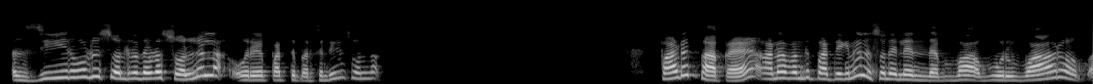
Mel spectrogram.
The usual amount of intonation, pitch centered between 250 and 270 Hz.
No: wide, 5.8 semitones; very high, 265 Hz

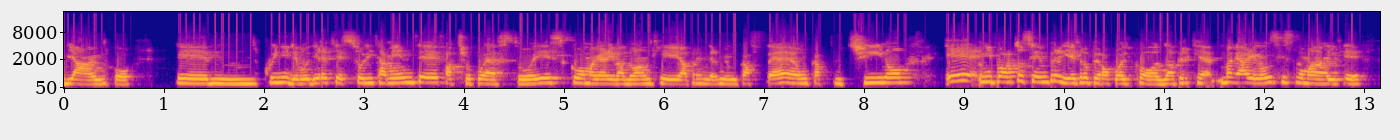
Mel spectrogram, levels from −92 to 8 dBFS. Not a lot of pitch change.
No: average, 3.3 semitones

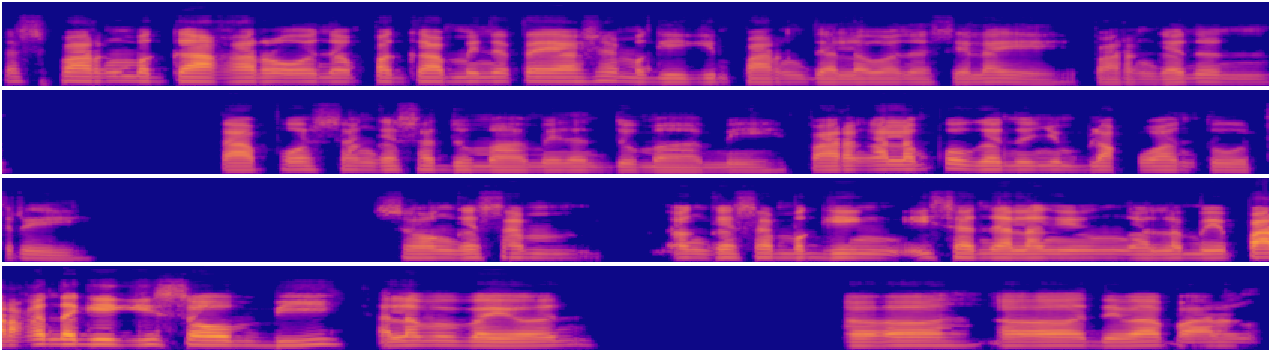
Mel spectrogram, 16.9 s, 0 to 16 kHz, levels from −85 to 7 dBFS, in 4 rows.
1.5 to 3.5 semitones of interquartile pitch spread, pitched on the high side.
No: average, 2.8 semitones; medium, 145 Hz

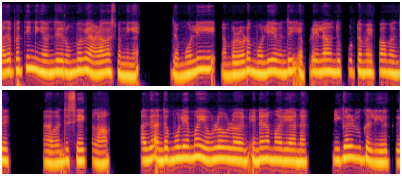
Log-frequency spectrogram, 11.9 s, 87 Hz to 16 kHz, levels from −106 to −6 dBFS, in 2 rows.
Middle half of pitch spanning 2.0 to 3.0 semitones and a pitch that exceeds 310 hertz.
No: narrow, 2.5 semitones; high, 210 Hz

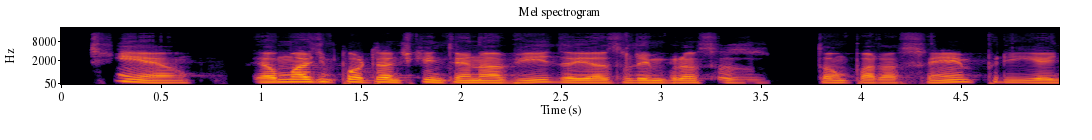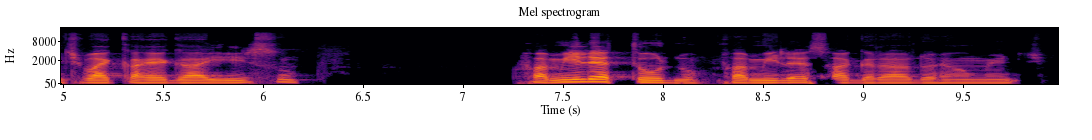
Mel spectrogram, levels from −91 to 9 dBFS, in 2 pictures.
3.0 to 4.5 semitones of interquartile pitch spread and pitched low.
Yes: average, 3.3 semitones; low, 130 Hz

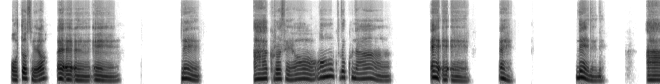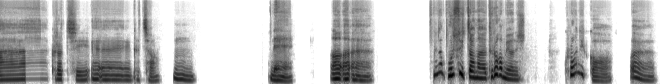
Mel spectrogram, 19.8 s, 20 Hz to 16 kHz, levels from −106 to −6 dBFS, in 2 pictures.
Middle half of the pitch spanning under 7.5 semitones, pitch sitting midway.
Yes: wide, 5.4 semitones; medium, 165 Hz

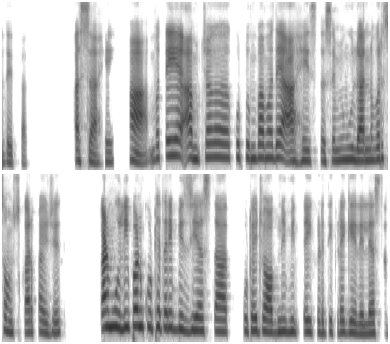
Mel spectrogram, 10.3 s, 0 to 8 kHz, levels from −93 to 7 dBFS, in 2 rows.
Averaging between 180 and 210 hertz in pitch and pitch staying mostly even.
No: high, 205 Hz; average, 4.0 semitones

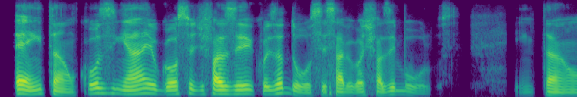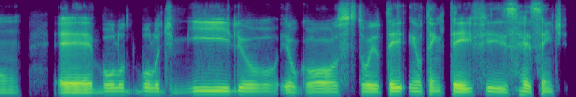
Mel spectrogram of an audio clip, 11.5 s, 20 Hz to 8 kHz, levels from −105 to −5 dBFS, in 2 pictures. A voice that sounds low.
Yes: low, 100 Hz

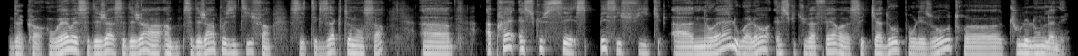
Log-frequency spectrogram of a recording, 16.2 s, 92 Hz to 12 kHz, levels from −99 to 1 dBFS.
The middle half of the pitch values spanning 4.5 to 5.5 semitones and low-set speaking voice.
Yes: average, 5.0 semitones; low, 120 Hz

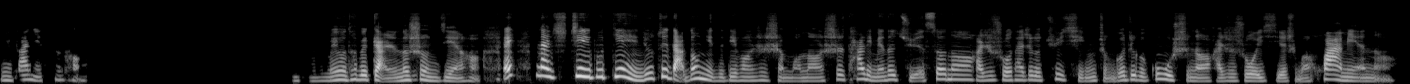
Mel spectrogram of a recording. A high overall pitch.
Yes: high, 195 Hz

